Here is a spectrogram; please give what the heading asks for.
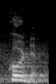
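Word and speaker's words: could: इज, एम, आर, was, were, has, have, had, कैन, कुड। बहुत सारे student इसको कुल्ड भी बोल जाते हैं जो कि रॉन्ग प्रोनाउंसिएशन है, इट्स कुड, कैन, कुड।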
